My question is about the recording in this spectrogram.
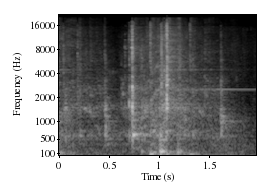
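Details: Small engine on a custom mini trike on its first test run, choke lever cut off: a few sharp pops a fraction of a second apart as it catches on choke, then it dies away; the engine is firing.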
